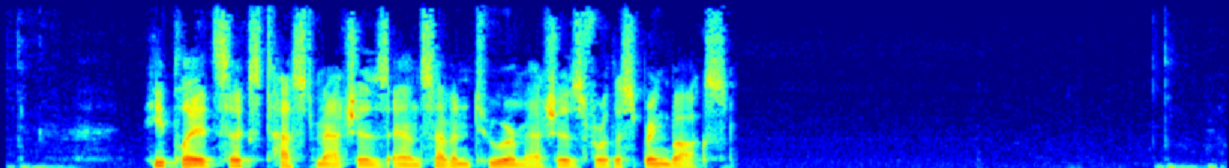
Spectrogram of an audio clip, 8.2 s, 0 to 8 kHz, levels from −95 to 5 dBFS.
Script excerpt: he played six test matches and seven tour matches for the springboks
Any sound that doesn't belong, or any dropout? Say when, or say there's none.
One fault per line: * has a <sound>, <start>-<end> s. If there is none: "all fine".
all fine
